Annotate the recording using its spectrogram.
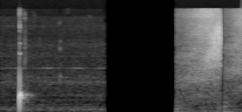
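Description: Sound effects of an animated logo intro: a single sharp pop shortly after the start with a faint tail lasting about a second, then a moment of silence and a rising swoosh near the end.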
